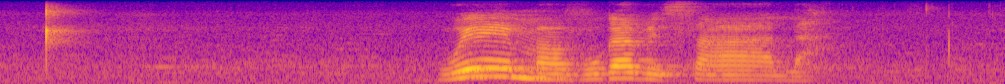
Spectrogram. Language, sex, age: South Ndebele, female, 19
